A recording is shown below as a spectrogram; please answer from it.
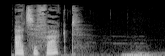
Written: artefakt

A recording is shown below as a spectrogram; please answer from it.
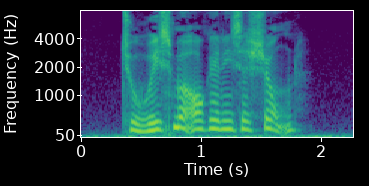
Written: turismeorganisation

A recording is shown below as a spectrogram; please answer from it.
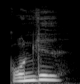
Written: grundled

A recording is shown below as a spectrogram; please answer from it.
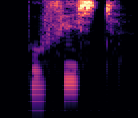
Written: buffist

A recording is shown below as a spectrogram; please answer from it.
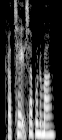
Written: kvartalsabonnement

